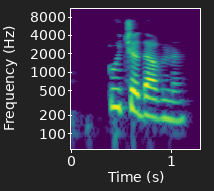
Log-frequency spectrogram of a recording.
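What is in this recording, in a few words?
"пычӧдавны", Komi, female; kpv audio dict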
